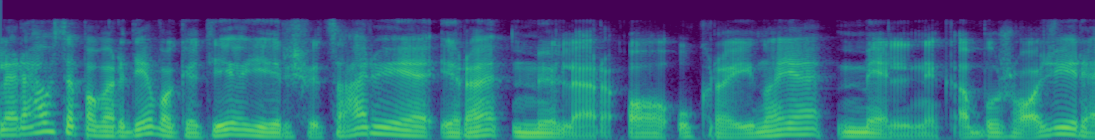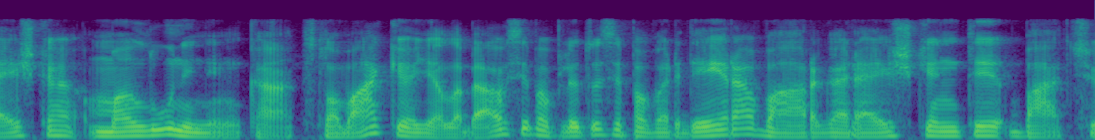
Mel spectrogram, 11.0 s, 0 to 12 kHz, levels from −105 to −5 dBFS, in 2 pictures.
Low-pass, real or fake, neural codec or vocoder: 7.2 kHz; real; none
